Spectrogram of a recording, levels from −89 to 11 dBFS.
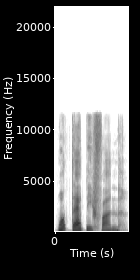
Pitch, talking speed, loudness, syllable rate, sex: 195 Hz, 215 wpm, -19 LUFS, 4.1 syllables/s, female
